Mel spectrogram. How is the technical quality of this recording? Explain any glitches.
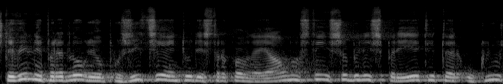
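No technical faults turn up anywhere in this bit of speech, so there's nothing here that needs explaining.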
